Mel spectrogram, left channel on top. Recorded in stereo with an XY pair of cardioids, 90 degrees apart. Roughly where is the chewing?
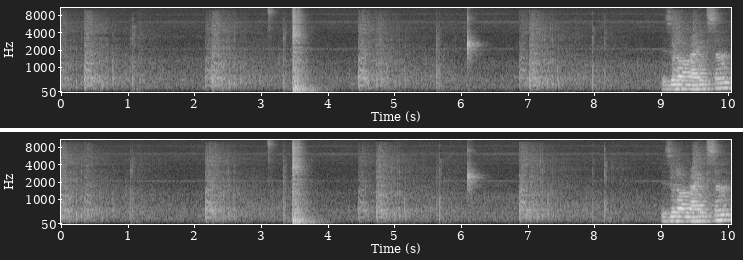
No chewing in this recording.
